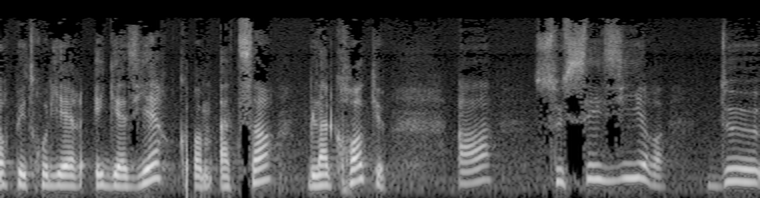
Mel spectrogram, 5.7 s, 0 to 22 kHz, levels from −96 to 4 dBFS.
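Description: Speech, with a short stall from a late packet at 1.39 to 1.48 s, just after "pétrolières et gazières". The jitter buffer ran dry, so the receiver held the last sound for about 60 ms, then resumed without losing anything. On a spectrogram the harmonics run flat and smeared through that gap.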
